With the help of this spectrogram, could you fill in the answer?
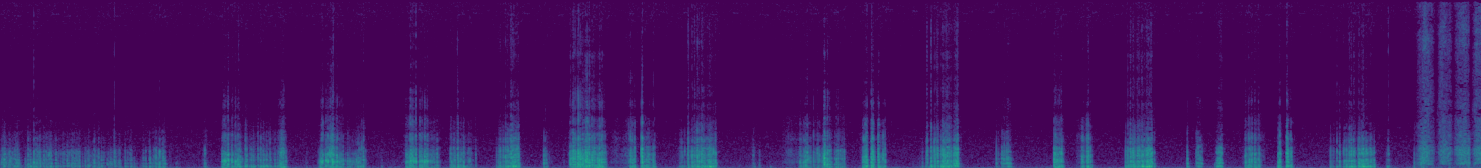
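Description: Fingertips and nails scratch rapidly across a thin, flat holographic glitter cardstock sheet. The result is quick, dry, zipper-like rasps in short bursts separated by brief quiet gaps, with a papery texture centered in the mids.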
